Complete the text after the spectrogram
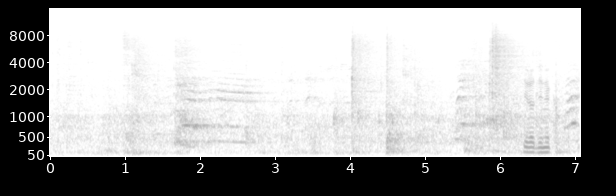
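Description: Sticks clack against a ball.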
